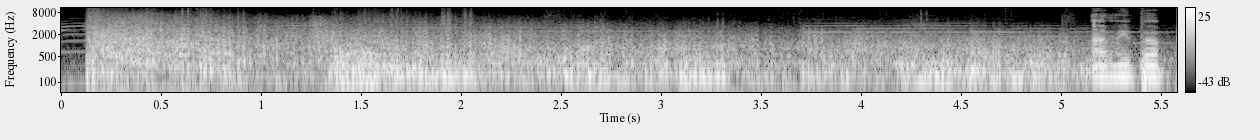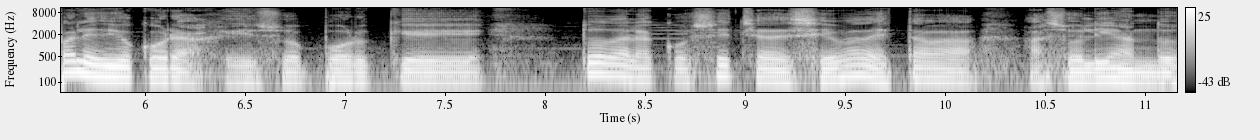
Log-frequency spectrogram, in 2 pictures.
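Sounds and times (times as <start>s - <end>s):
heavy downpour of rain: 0.0s - 5.8s
deep thunder rumbling: 0.1s - 6.7s
speech: 5.2s - 11.1s.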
